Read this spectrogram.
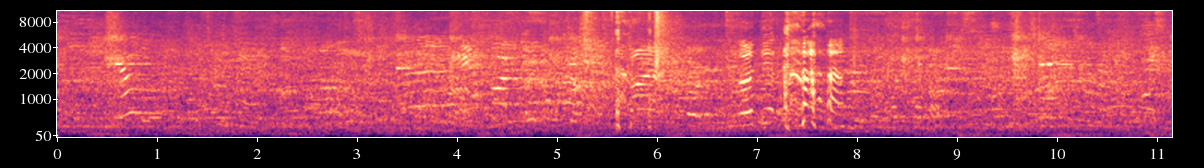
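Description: Many voices murmur and chatter nearby.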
